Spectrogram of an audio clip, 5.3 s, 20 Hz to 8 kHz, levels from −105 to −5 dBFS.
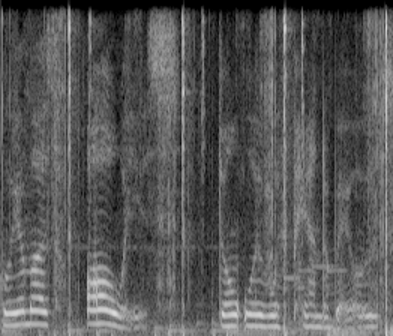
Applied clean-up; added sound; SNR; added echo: none; Scissors; 2 dB; none.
